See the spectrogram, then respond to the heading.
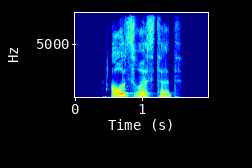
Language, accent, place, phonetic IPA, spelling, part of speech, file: German, Germany, Berlin, [ˈaʊ̯sˌʁʏstət], ausrüstet, verb, De-ausrüstet.ogg
- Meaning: inflection of ausrüsten: 1. third-person singular dependent present 2. second-person plural dependent present 3. second-person plural dependent subjunctive I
